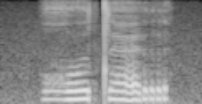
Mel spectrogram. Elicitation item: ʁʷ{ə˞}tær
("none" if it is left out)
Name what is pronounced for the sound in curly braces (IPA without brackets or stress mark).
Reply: ɤ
